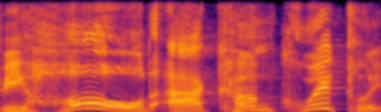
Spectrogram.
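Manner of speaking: shouted, very slow and stretched out. Retelling how a man whose mind went blank shouted scripture, retelling a shout. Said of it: "he shouted".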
